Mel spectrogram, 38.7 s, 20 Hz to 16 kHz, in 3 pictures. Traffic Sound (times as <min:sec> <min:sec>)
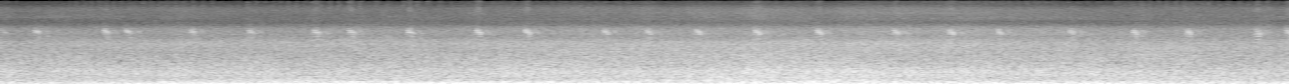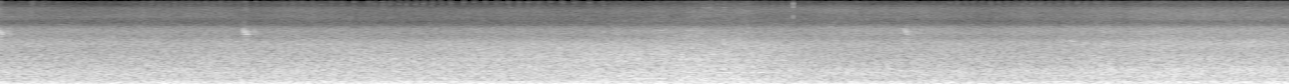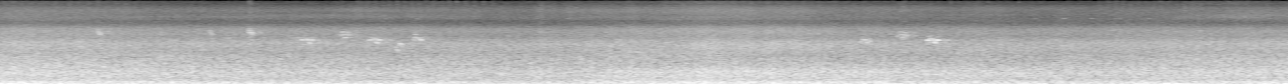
0:17.7 0:21.0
